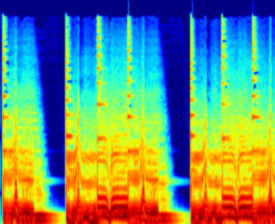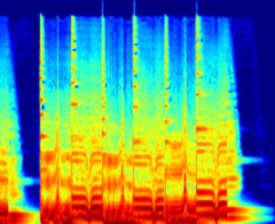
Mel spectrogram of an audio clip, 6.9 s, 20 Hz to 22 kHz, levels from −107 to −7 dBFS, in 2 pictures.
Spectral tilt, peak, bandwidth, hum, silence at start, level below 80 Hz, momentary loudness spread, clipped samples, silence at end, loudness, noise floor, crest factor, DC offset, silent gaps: -7.5 dB/octave; 0 dBFS; 16.5 kHz; none; 0.05 s; -16 dBFS; 6 LU; under 0.1%; 0.35 s; -10 LUFS; -28 dBFS; 8 dB; under 0.1%; none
